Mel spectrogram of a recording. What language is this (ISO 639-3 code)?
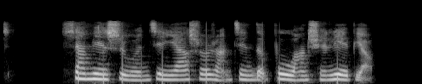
zho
